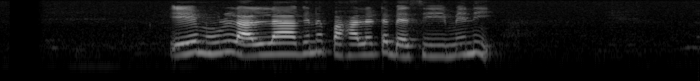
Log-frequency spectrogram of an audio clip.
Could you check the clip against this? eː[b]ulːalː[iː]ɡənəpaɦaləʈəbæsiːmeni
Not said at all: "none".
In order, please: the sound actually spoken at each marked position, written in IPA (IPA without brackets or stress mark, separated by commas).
m, aː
